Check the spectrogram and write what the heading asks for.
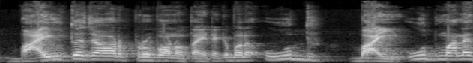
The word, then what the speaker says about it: উদ্বায়ী: এই শব্দটাকে তোমরা হয়তোবা উচ্চারণ করে থাকো উদদায় উচ্চারণটা উদদায় না উদবাই বায়ুতে যাওয়ার প্রবণতা এটাকে বলে উদবাই উদ মানে যে ওড়ে স এটার ইংরেজি কি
